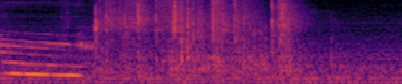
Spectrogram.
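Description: A short falling hum from a person's voice, then a second of light clicks and rustles from a gift-wrapped box being handled and tilted.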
